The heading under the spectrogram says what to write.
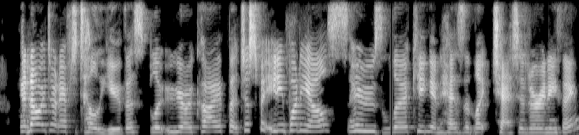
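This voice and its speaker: Raised and projected, a woman's high-pitched voice races along at a very fast pace with hardly any pauses. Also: ordinary pitch variation. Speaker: streamer, channel owner and Discord admin. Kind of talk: casual livestream chat. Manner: casual, swearing-heavy.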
